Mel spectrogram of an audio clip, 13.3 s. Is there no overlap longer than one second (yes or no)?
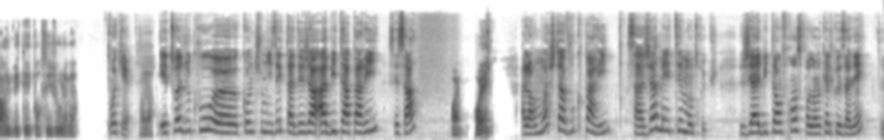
yes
